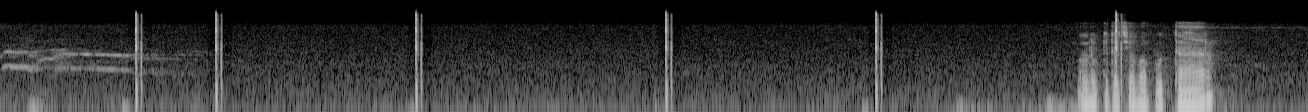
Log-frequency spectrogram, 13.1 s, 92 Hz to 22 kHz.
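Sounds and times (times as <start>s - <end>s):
faint rooster crow: 0.0s - 2.2s.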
